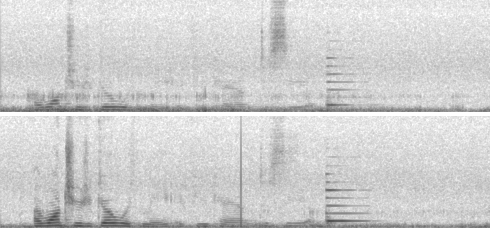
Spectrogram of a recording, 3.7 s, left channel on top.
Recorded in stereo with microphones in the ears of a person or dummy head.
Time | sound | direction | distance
0.2 | a woman speaking | 65° right (ahead or behind) | 0.6 m
2.4 | a piano | 60° right (ahead or behind) | 2 m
